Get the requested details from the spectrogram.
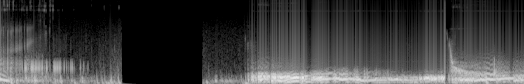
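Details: Girls' stomachs growling loudly from hunger: drawn-out gurgling growls with a pause between them; empty-stomach borborygmi.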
